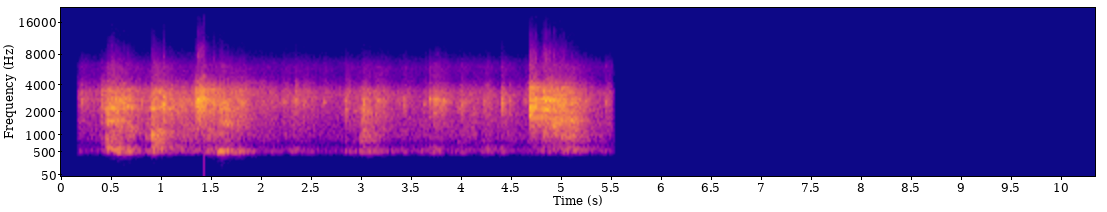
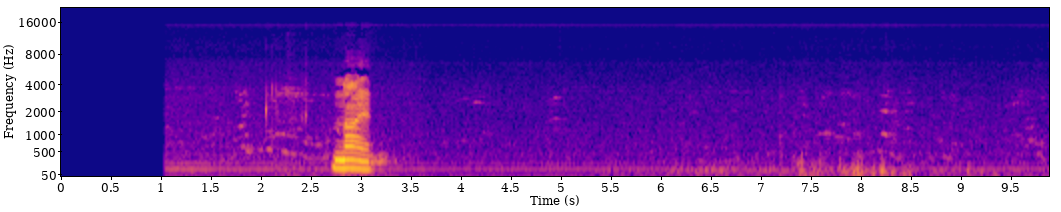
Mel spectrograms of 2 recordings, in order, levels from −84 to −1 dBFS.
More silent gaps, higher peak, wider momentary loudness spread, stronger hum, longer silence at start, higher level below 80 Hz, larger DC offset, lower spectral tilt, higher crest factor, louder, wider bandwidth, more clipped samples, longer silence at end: neither; second, -4 dBFS vs 0 dBFS; second, 19 LU vs 32 LU; second, none vs 50 Hz at -50 dBFS; second, 0.15 s vs 2.7 s; second, -90 dBFS vs -54 dBFS; neither; second, 5.5 dB/octave vs -6.5 dB/octave; second, 20 dB vs 26 dB; about the same, -17 LUFS vs -15 LUFS; about the same, 16 kHz vs 16 kHz; neither; first, 4.8 s vs 1.6 s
